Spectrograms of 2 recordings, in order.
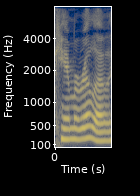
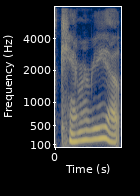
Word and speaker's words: Camarillo: Not Camarillo, it's Camarillo.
